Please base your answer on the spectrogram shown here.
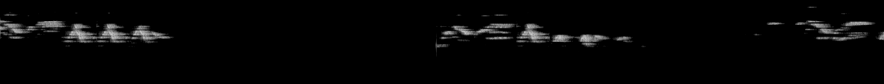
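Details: Gray-cheeked thrush, Catharus minimus, sings three separated phrases, each a thin, high, wiry jumble of notes drifting downward, spaced by silences of two to three seconds.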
